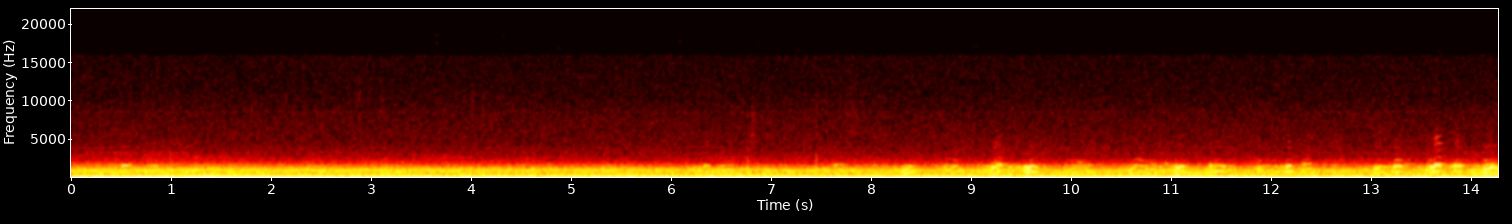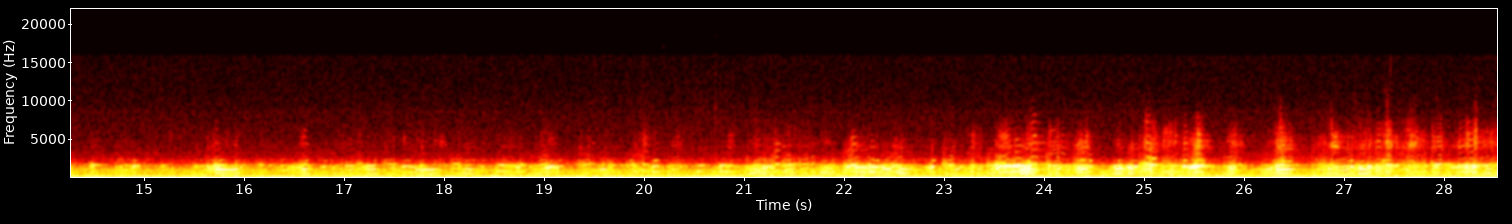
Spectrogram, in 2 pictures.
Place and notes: Recording on path between Saltwell Cemetery and Saltwell Allotments. Facing West and Team Valley Trading Estate. A1 in distance and East Coast Mainline near-by. Two formations of Geese, possibly Canadian Geese fly over. Recording includes sound of train travelling South on East Coast Mainline. Also sound of dog whining. Recorded on Sony PCM-M10.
